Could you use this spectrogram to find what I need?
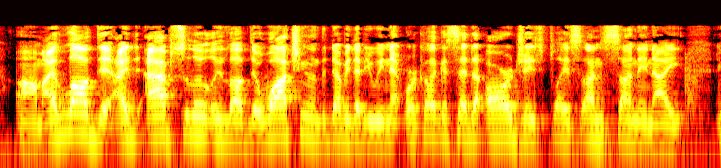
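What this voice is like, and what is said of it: Hoarse, strained voice. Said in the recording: “losing my voice”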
